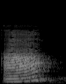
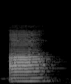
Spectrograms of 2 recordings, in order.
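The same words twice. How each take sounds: First: The pitch rises from low to high. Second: The pitch stays level and flat. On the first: "c'est un son montant" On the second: "le premier son du A qui est plat"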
